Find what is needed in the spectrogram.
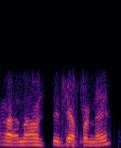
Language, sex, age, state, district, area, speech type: Telugu, male, 18-30, Telangana, Khammam, rural, conversation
